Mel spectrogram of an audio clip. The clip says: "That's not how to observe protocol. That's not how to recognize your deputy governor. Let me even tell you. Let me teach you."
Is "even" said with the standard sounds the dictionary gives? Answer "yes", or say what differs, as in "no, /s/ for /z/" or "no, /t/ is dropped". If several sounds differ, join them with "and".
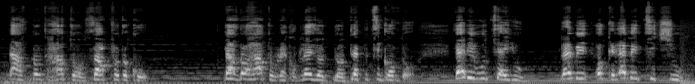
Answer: no, /p/ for /v/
